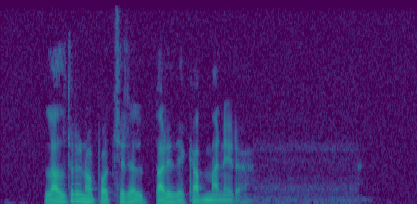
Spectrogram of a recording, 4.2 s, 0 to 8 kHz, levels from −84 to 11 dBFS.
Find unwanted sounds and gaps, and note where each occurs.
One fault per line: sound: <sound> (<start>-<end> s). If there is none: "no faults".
no faults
